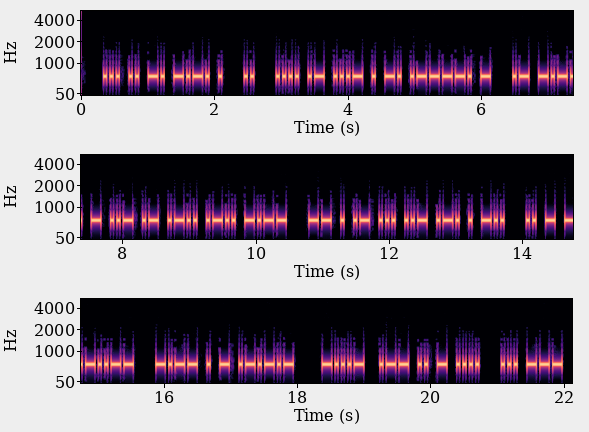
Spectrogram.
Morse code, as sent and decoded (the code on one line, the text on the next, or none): ... .. -. -.-. / .. / .... .- ...- . -. .----. - / .- -.-. - ..- .- .-.. .-.. -.-- / -- . .- ... ..- .-. -.. / .. - --..-- / -.-- . - .-.-.- / -...- / .-- .. - .... / ... ---
SINCE I HAVEN'T ACTUALLY MEASURED IT, YET. <BT> WITH SO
